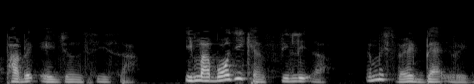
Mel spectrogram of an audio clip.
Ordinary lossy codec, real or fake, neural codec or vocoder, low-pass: MP3, 24 kbps; real; none; 7.2 kHz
